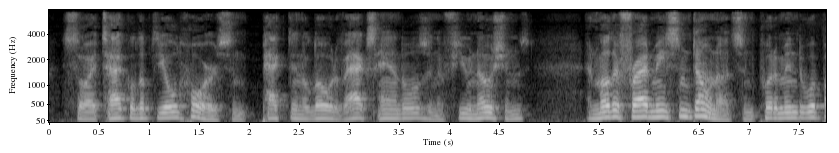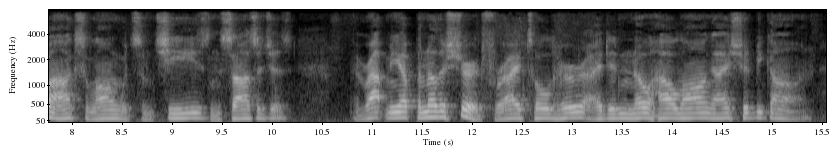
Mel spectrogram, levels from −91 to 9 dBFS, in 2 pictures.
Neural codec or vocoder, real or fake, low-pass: none; real; 7.2 kHz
